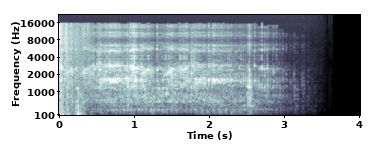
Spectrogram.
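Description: An impact sound effect as the wooden ragdoll figure hits the floor, a sudden thud as the music cuts off, followed by a noisy tail that fades out to silence about three seconds in.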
